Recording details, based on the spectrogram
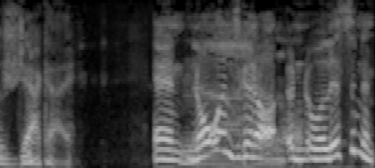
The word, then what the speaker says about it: Xhekaj: And his last name is spelled XHEKAJ. Mm-hmm. Which I've looked at it a million times, and in no way do I see how it spells out Jack-Eye.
